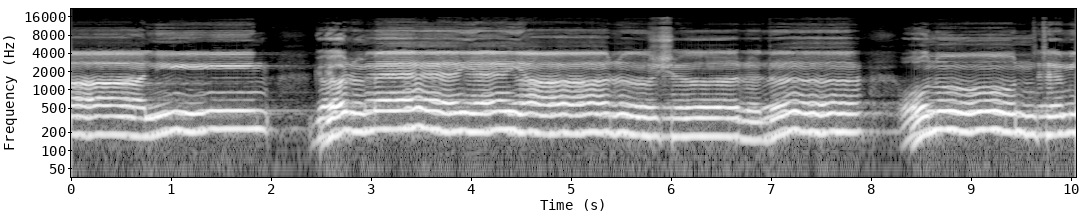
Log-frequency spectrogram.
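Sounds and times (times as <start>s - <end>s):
man singing a hymn unaccompanied: 0.0s - 10.0s.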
